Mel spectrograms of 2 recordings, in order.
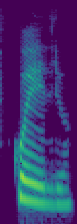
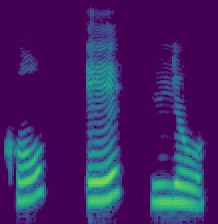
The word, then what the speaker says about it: coelho: Não se diz coelho, se diz coelho. Temos duas vogais, uma do lado da outra, mas na separação de sílabas devem ficar separadas, pois as duas vogais têm som forte e demorado.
